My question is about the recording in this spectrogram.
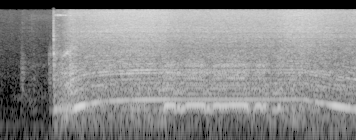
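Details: Shop vacuum running: harsh wavering whine over rough rushing roar with poor suction; owner suspects dust drawn through before fitting a dust separator ruined the motor, not confirmed.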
